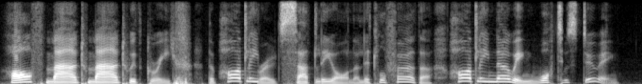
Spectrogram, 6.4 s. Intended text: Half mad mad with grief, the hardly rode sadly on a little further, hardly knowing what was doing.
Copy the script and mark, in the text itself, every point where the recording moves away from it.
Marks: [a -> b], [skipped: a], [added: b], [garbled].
Half mad mad with grief, the hardly rode sadly on a little further, hardly knowing what was doing.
